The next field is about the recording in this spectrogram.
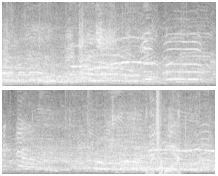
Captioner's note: crowd cheering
